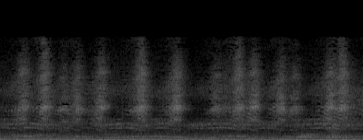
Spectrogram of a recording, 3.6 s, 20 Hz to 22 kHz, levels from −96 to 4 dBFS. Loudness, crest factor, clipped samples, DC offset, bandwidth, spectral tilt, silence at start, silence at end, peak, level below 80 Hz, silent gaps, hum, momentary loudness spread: -53 LUFS; 18 dB; under 0.1%; under 0.1%; 16.5 kHz; -2 dB/octave; 0 s; 0 s; -38 dBFS; -64 dBFS; none; none; 4 LU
